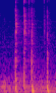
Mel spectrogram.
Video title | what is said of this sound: Tutorial How you can make french Crusty bread great for sandwich | if you hear the hollow sound that is ready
